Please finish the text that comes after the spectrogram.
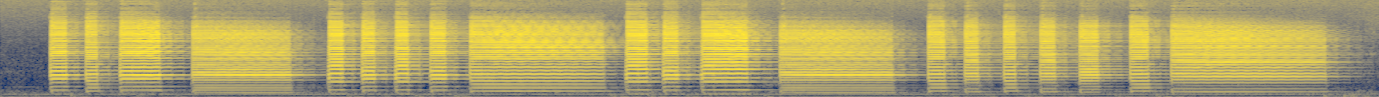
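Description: A rock anthem melody tapped out on a phone as a run of bright, buzzy synthetic tones, short notes in quick groups alternating with long held ones, loud and without any voices.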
